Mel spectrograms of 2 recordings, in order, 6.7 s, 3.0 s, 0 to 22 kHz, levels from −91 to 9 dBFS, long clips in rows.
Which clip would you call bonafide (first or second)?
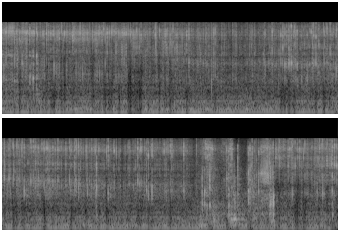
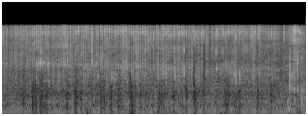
first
